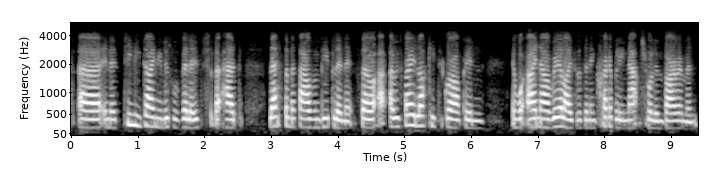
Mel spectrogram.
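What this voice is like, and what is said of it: English accent. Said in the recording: “I was born in England, hence the accent,”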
